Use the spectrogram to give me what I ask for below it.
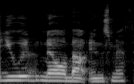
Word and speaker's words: Innsmouth: This person definitely doesn't seem to like Ainsmouth very much. It's also No, pronounced that's Innsmouth, I believe.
